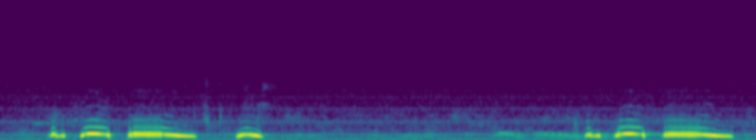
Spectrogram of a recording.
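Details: Lively spotted dove singing melodious arched coos in quick clusters of two or three notes, the last one drawn out and falling. After a silent gap the pattern repeats, with a faint steady hum throughout.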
